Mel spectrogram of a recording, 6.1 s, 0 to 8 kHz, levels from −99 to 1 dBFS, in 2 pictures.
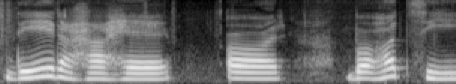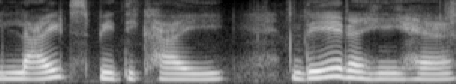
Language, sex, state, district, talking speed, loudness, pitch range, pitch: Hindi, female, Himachal Pradesh, Shimla, 120 wpm, -15 LUFS, 200-235 Hz, 215 Hz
